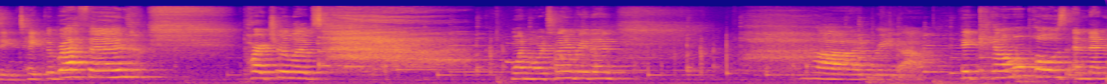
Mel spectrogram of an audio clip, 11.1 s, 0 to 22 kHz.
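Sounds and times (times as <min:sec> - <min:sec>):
faint background music: 0:00.0 - 0:11.0
rasping breathy inhale: 0:06.2 - 0:08.2.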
